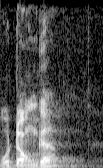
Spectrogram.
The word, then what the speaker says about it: Wodonga: put a lot of emphasis on the second syllable. So there's a place back home called Wodonga, but if you said it like an Aboriginal, it'd be Waranga.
